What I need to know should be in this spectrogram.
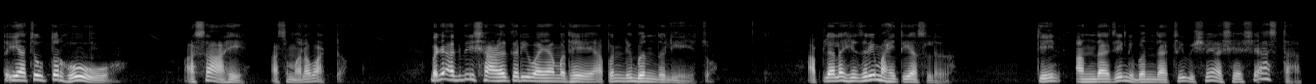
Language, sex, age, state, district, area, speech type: Marathi, male, 45-60, Maharashtra, Nanded, urban, spontaneous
